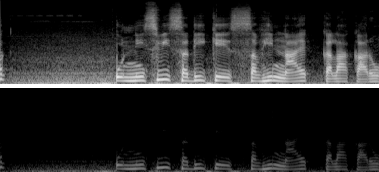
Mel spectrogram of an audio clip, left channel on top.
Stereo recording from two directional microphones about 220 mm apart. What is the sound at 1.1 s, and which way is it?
Speech, 30° left (ahead or behind).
